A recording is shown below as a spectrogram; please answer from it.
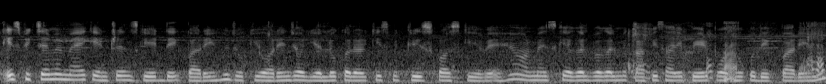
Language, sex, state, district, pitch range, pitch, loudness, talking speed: Hindi, female, Uttar Pradesh, Etah, 180-195 Hz, 190 Hz, -22 LUFS, 275 wpm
